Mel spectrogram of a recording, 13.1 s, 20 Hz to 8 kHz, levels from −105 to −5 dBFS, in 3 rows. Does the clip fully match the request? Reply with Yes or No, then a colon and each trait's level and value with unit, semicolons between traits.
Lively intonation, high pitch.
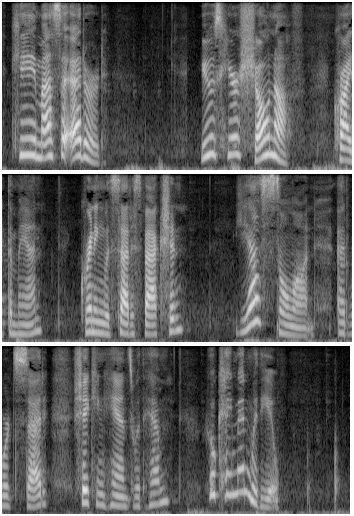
Yes: wide, 8.6 semitones; high, 205 Hz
